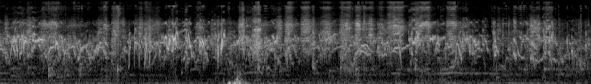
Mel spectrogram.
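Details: Budgerigars feeding, a constant busy chatter of high chirps and squawks, with one soft low thump partway through.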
